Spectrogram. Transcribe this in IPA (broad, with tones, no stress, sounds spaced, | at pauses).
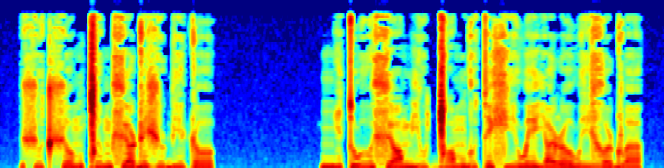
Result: ʃ o̤˧ t ʃ o˩˥ m ǀ ə̤˥˩ m xʲ ɔ˧ ɖ ɪ˧ ʒ o̤˧ ɖ ɾʲ e̤˥˩ ʈ o˧ | ŋ i˥˩ t w o̤˥˩ xʲ ɔ˩˥ m j o̤˩˥ ɡ͡ǀ ɔ˩˥ m ɡ o̤˥˩ t ɪ˧ xʲ e̤˥ w ɪ˥˩ j ʌ˩ ɭ o˥˩ w e̤˥ ɣ o˩ ɖ w ʌ˩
